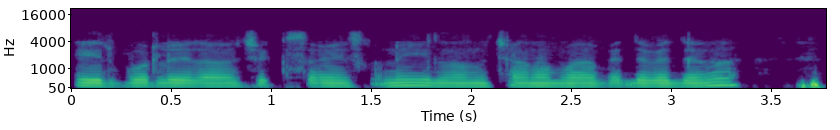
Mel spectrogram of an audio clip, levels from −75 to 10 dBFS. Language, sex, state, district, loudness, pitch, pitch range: Telugu, male, Andhra Pradesh, Chittoor, -18 LUFS, 140 Hz, 135-145 Hz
